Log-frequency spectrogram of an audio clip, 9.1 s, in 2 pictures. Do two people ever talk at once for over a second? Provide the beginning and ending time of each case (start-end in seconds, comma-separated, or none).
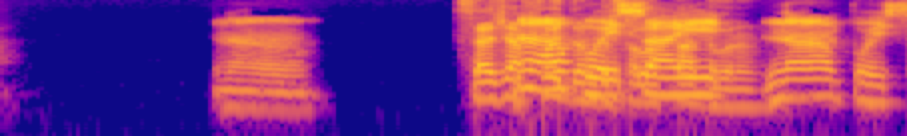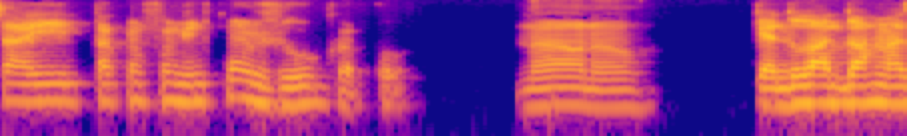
2.5-3.9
